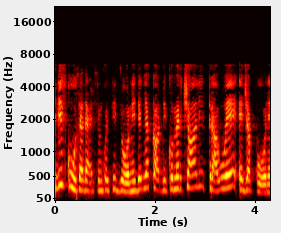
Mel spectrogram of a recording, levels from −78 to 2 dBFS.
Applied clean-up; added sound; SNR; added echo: neural mask model DeepFilterNet 3.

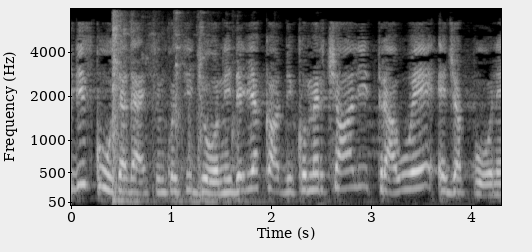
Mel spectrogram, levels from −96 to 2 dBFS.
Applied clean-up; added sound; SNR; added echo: none; Shatter / Crushing; 15 dB; reverberation time 0.2 s.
